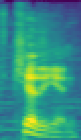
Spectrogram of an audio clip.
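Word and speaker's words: Kilian: I am Killian.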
